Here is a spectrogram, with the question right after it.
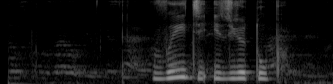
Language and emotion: Russian, neutral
